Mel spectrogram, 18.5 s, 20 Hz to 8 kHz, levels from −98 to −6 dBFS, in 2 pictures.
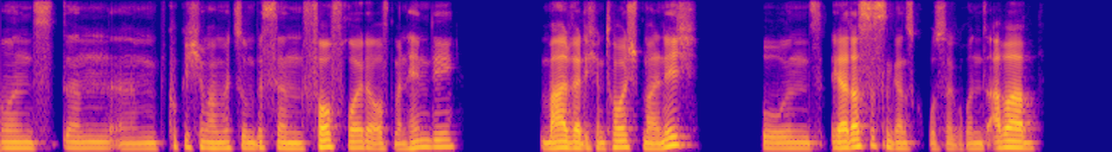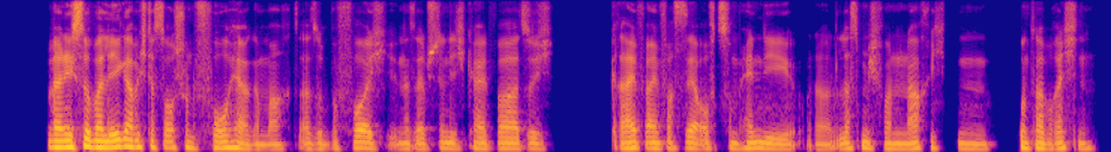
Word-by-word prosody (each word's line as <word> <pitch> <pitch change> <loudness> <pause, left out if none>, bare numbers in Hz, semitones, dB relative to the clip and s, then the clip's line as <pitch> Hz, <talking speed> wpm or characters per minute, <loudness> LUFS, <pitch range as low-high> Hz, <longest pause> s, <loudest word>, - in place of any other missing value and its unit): Und 110 - -2
dann 110 0 -3
ähm, 100 +1 -4
guck - - -11
ich 125 - -4
immer 110 -2 0
mit 110 +1 -1
so 110 - -4
'n 105 - 0
bisschen 105 -2 0
Vorfreude 115 -1 +3
auf 100 +1 -2
mein 95 +1 -4
Handy. 130 +3 0 0.7
Mal 115 +2 +6
werde 110 -2 +4
ich 105 - -10
enttäuscht, 125 +3 +1
mal 100 -1 +2
nicht. 165 +5 +3 0.5
Und 110 -1 -2
ja, 115 +1 +7
das 135 +3 +6
ist 150 - +2
'n 125 - 0
ganz 105 0 -3
großer 100 -1 -9
Grund. 100 +2 -5
Aber 115 -2 +5 1.0
wenn 125 0 +6
ich 125 -2 +8
so 145 - +7
überlege, 125 +2 +6
hab 130 - +4
ich 130 - 0
das 125 -2 -3
auch 115 - -1
schon 115 0 -4
vorher 115 0 0
gemacht, 90 0 -8
also 100 -1 -6
bevor 105 +4 -2
ich 105 +1 -8
in - - -11
der 100 - -5
Selbstständigkeit 100 +1 -5
war. 105 0 0
Also, 100 +1 -5
ich 100 -1 -8 0.5
greife 110 +1 0
einfach 105 -1 -3
sehr 105 -3 -2
oft 100 0 -7
zum 100 -2 -4
Handy 100 -4 -2
oder 90 0 -8
lasse 105 +4 -4
mich 105 -2 -3
von 95 -1 -4
Nachrichten 95 -3 -6 0.2
unterbrechen. 105 -1 -3
105 Hz, 200 wpm, -23 LUFS, 100-115 Hz, 1.0 s, ich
